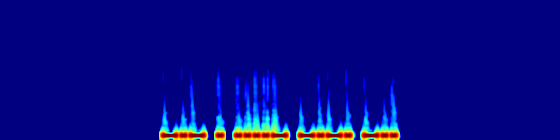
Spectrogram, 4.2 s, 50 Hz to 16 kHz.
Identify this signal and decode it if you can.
Morse code, heard as a keyed tone, about 34 wpm, 700 Hz. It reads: KE4CD
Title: USA Call Signs - 5 Characters - 35wpm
